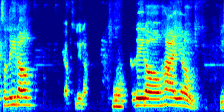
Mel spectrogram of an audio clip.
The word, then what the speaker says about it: Toledo: I said it right, Toledo, Yep.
